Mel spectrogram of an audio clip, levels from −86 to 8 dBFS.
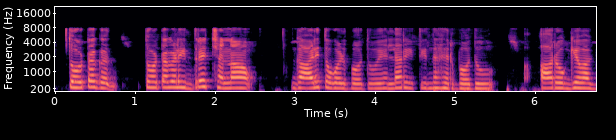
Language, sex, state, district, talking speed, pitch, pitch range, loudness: Kannada, female, Karnataka, Bellary, 80 wpm, 240 Hz, 230-260 Hz, -16 LUFS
